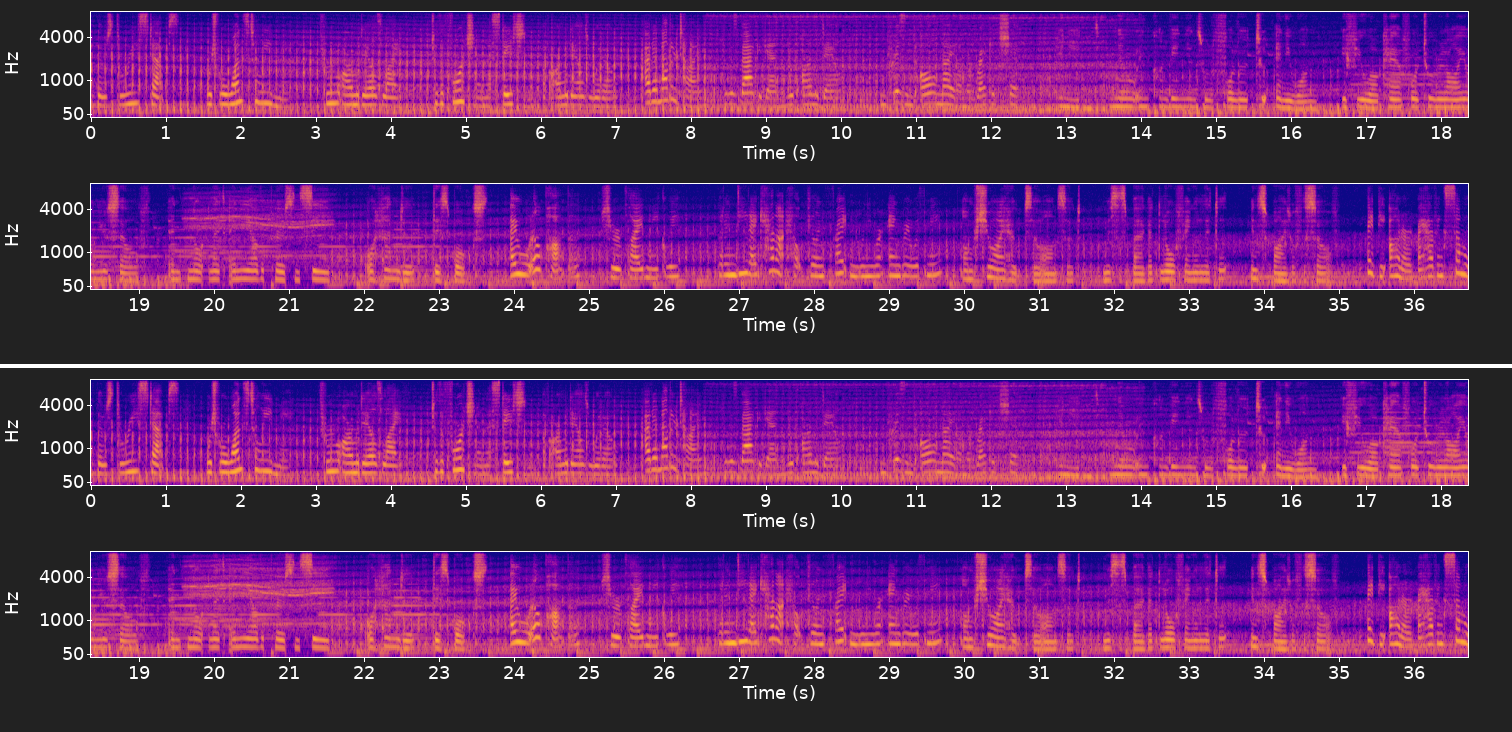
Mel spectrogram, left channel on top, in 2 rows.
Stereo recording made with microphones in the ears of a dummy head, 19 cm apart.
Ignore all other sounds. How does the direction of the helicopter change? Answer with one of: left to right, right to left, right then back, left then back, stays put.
left to right.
